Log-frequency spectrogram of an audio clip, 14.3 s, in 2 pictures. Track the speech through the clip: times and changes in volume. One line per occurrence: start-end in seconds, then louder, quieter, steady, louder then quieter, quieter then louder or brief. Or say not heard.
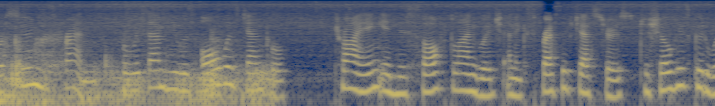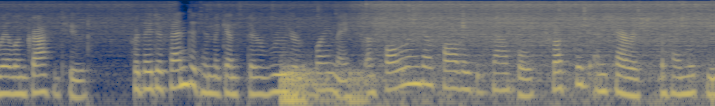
0.0-14.2 steady.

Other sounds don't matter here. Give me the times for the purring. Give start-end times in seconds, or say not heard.
0.0-2.8, 9.9-11.6.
